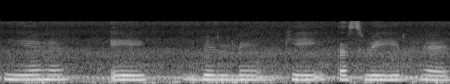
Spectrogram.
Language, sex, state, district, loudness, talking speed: Hindi, female, Madhya Pradesh, Katni, -14 LUFS, 80 wpm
